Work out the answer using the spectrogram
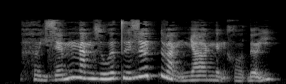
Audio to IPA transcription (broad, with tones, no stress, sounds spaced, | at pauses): h ə̤˨˩ j z ɛ˨˦ m ŋ a˧ ŋ z u˨˦ ə̯ t̪ ɨ˨˦ z əː˦˥ t̚ v a̰˧˨ ŋ ɲ aː˧ ŋ ɛ̰˧˨ ŋ x ɔ̤˨˩ ɗ ə̰˧˥ j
